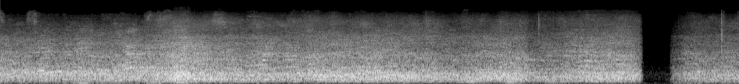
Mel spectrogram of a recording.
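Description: A man speaks forcefully into a microphone, heard over loudspeakers in a large echoing hall.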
